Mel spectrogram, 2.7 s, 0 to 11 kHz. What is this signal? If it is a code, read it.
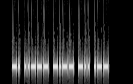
Morse code, heard as a keyed tone, about 38 wpm, 700 Hz. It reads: N2YDW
